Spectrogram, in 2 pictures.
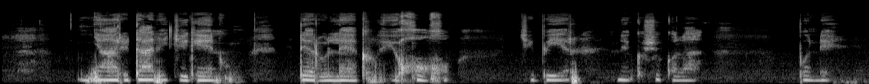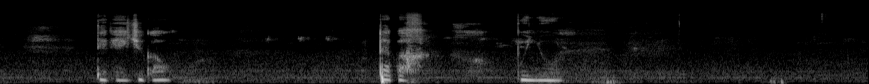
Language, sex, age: Wolof, female, 18-24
